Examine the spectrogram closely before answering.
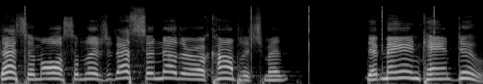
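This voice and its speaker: On a very clean recording with a silent background, a man with an American accent sounds animated, his pitch extremely high with ordinary pitch variation. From Ohio, rural. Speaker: recovering alcoholic speaker. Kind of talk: recovery meeting talk.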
